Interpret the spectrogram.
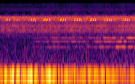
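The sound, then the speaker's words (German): Steady, high-pitched cricket chirping pulses in a regular rhythm, a continuous stridulating trill over a low background hum, with no voices. “Ein abendliches Konzert von Grillen und Zikaden ist wie eine akustische Zeitreise.”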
